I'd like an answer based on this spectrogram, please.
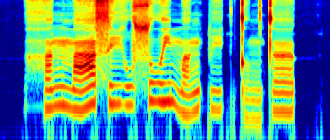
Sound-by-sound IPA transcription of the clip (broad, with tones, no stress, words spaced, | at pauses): hɐ˨˧nmaː˨˥siː˧w suː˥jmɐ˨˥ŋ piː˨k̚ t̪ʊ˨˩ŋt̪œː˧k̚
